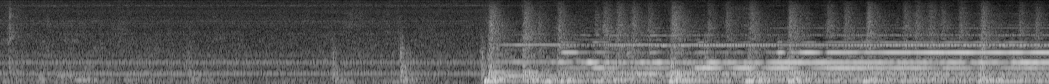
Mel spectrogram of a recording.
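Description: Concert wind band playing: a soft held note for the first few seconds, then about five seconds in the full band comes in loudly with sustained brass chords over steady percussion strokes.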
